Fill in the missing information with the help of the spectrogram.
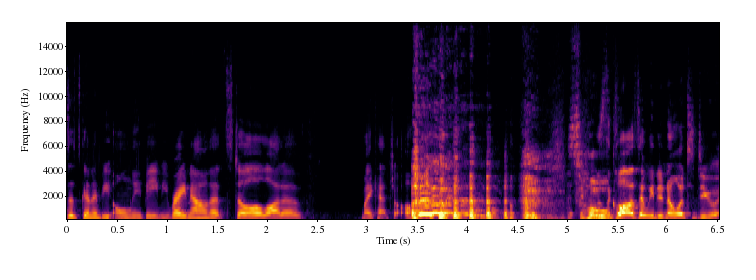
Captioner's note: both laugh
